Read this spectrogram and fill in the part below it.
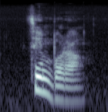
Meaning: companion, pal, chum, mate
- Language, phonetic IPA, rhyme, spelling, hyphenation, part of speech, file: Hungarian, [ˈt͡simborɒ], -rɒ, cimbora, cim‧bo‧ra, noun, Hu-cimbora.ogg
